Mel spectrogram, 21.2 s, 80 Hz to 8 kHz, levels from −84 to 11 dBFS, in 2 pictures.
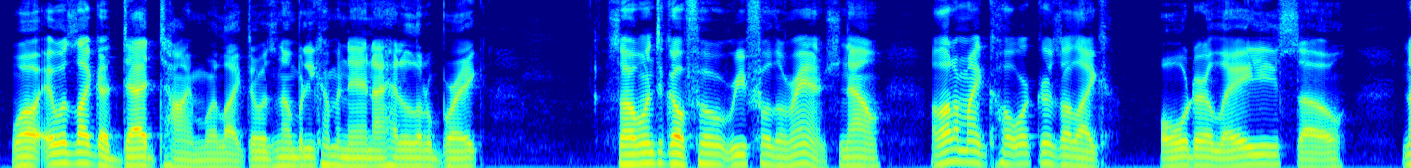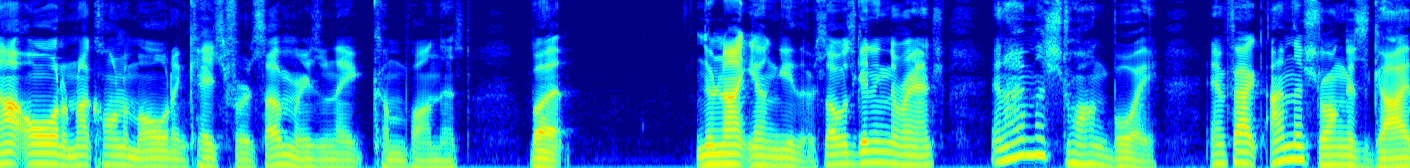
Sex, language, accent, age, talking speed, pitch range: male, English, American, 10-29, 220 wpm, 90-125 Hz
